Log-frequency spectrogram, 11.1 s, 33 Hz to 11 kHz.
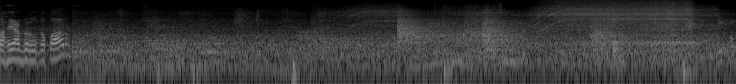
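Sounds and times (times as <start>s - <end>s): power tools whining: 7.8s - 10.8s.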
